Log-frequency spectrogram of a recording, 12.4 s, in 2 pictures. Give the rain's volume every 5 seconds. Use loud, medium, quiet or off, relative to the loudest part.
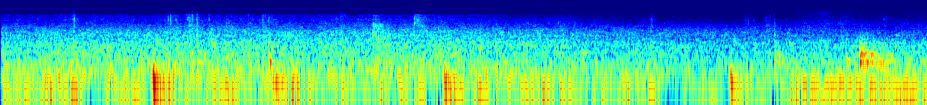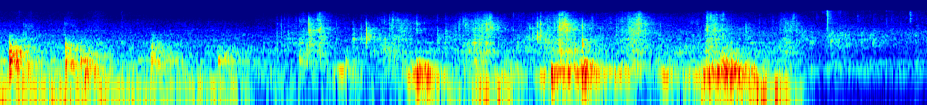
loud, medium, medium.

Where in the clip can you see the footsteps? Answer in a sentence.
The footsteps can be heard from 5.0 to 11.5 s.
